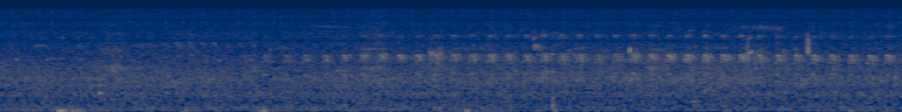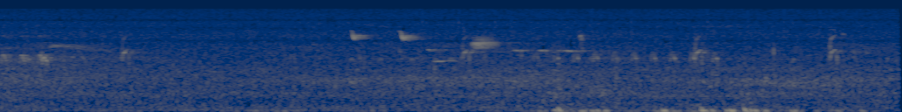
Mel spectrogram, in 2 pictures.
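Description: Faint outdoor quiet with a bird singing: an even, rapid trill lasting several seconds, then a few scattered short chirps. A few low thumps come near the end.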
